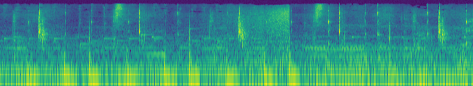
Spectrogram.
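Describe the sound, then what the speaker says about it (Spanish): Soft squishy, drippy scraping of a spatula pushing chopped fish stock ingredients down the sides of a Thermomix bowl, several small wet strokes close by, with no talking. "con la espátula baje los ingredientes hacia el fondo del vaso"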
